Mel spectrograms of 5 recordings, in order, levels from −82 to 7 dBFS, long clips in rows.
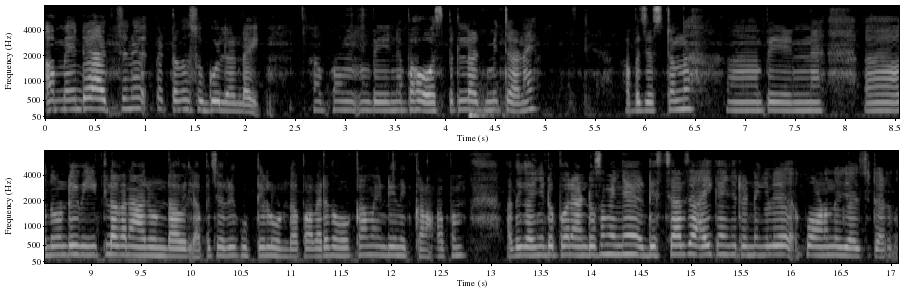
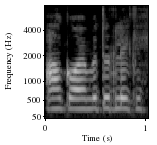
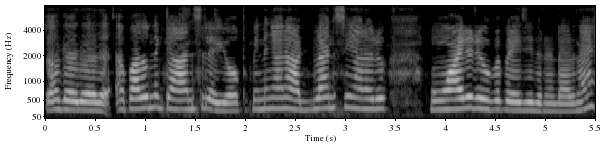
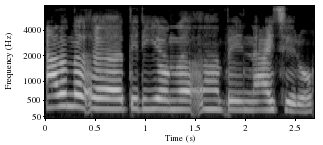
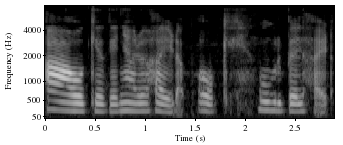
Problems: low volume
